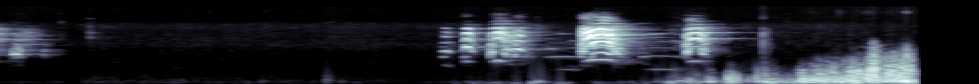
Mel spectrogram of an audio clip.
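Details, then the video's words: Hornbills in Wadavali village, Rajapur, Ratnagiri, Konkan, give loud, nasal, honking calls in a brief burst, then several harsh cackling notes in quick succession, ending with wind-like rumbling. "'धनेश पंछी Hornbills Bird' की आवाज"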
